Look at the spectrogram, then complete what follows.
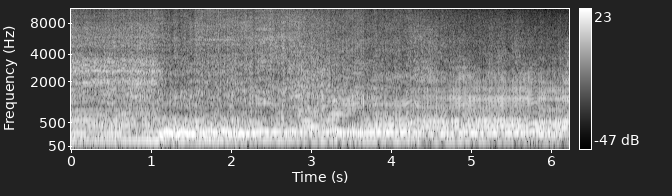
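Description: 250-class two-stroke dirt bike engines revving hard at a drag race start, their pitch swooping up and down as the bikes launch and pull away.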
